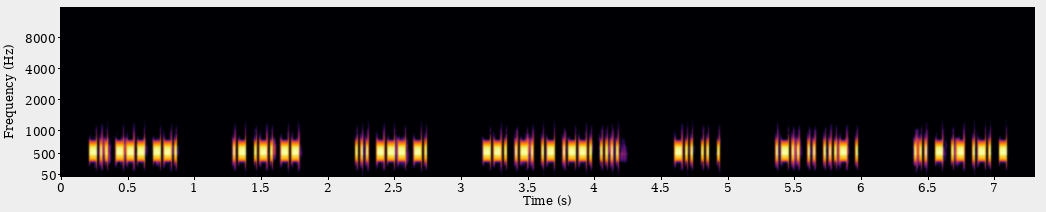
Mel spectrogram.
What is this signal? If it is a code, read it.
Morse code, heard as a keyed tone, about 60 wpm, 550 Hz. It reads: DOG ARM SON GRAPH DIE LIVE START
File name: 632 words / 632 Words 60WPM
